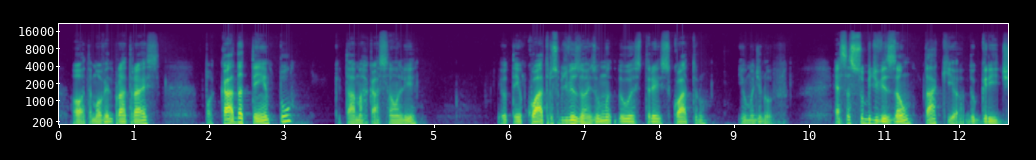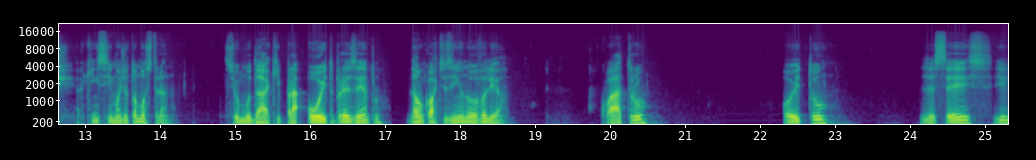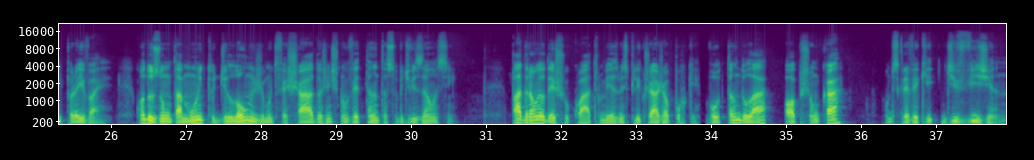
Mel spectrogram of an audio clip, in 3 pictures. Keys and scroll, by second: 7.4 ctrl+alt+super+., 35.5 alt+k, 37.7 d.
